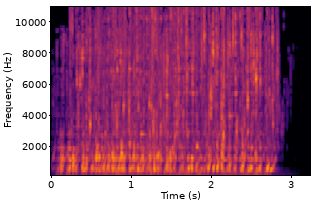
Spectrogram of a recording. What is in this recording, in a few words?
household water bubbles through straw into metal pan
